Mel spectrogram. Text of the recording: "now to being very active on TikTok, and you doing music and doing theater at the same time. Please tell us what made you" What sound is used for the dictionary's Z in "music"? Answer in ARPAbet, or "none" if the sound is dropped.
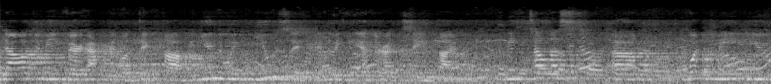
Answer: Z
